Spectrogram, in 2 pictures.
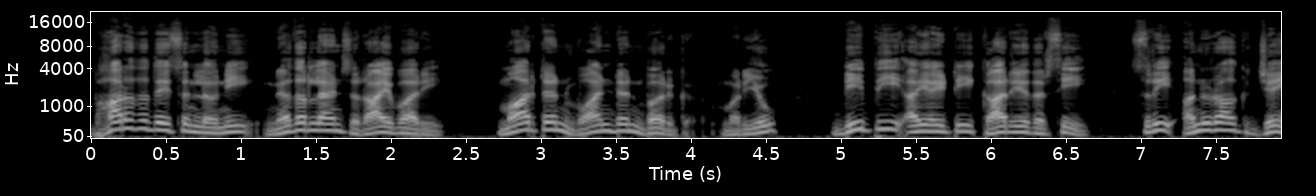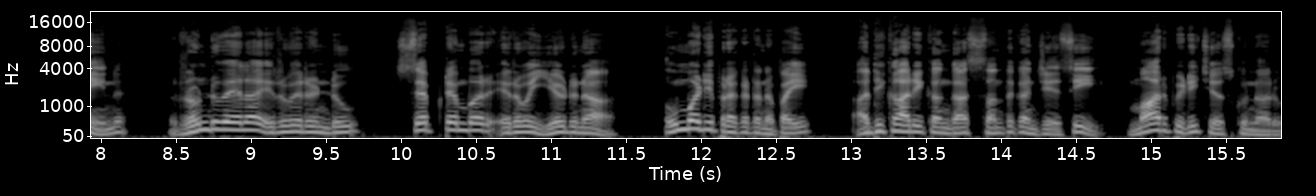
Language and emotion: Telugu, neutral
